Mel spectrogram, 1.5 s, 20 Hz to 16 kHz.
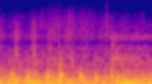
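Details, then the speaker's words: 2021 Porsche 718 Cayman GT4, 4,500 miles, over a speed bump: under low road rumble a quick run of dull oscillating rear thumps about eight a second; loose rear sway bar, fixed by replacing the sway bar. "uh that sounds like something's loose it does it's oscillating yeah yeah that's something moving"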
